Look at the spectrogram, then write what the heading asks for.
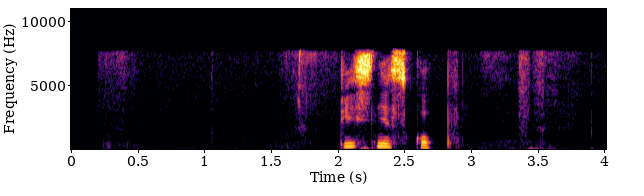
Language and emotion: Russian, neutral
